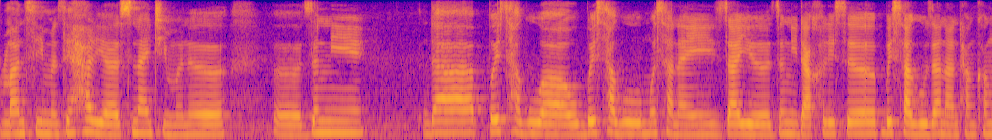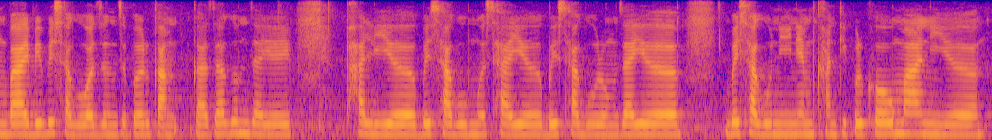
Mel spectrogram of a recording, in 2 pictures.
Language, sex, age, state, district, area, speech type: Bodo, female, 18-30, Assam, Kokrajhar, rural, spontaneous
